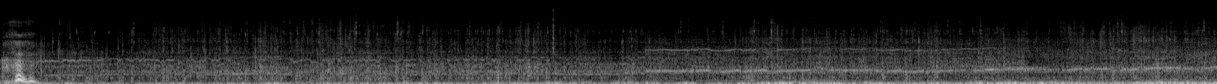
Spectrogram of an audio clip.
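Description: Sur-Ron Light Bee X electric dirt bike under way on a dirt trail: a faint electric motor whine over tyre and wind rumble, the whine rising slowly in pitch in the second half as the bike gathers speed.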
